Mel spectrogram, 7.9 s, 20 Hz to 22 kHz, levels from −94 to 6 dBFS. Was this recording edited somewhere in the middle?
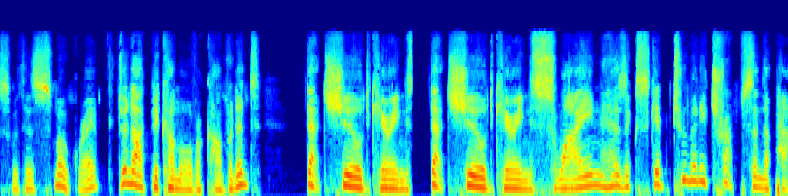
yes; 2 cuts; at 1.1 s, 4.1 s

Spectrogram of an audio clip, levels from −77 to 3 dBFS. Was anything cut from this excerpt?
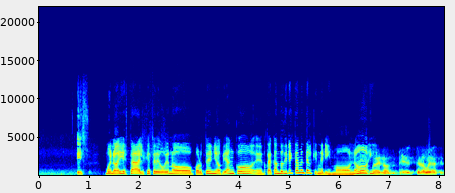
yes; 3 cuts; at 3.7 s, 4.5 s, 6.6 s

